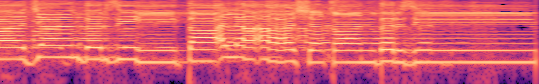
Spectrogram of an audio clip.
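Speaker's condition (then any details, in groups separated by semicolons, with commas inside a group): No condition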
